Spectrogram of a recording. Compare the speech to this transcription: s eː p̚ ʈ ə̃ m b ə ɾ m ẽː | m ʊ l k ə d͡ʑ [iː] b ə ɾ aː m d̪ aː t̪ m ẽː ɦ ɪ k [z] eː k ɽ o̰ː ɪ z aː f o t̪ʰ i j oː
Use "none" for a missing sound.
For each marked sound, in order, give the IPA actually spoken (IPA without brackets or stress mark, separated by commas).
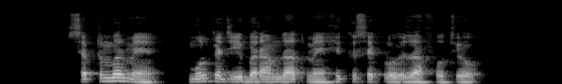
iː, s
